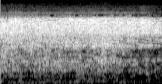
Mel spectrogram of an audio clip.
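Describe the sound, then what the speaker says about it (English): Meat or fish frying in a home kitchen gives off a light, steady sizzle, a soft, even hiss with no pauses and no talk over it. "Once everything is the right temperature and it's all the way cooked, it's just going to be a light sizzling sound."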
